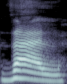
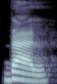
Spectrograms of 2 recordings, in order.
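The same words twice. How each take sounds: First: Dal starting with TH as in "this", drawn out slowly; slow dal, its D softened to a voiced TH. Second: Dal starting with a plain English D; dal with a hard D, not TH; plain D sound. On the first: Teacher introducing the second letter, dal with voiced TH. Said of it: "like the T H sound in the word this". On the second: Teacher recalling the previous letter, dal with a plain D. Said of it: "looks like the previous letter". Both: Shown as a demonstration.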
